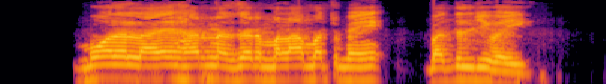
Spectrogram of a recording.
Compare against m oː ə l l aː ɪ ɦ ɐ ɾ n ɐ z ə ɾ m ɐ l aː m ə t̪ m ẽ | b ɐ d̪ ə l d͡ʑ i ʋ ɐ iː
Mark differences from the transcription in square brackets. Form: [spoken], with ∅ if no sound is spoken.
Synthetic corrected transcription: m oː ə l l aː ɪ ɦ ɐ ɾ n ɐ z ə ɾ m ɐ l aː m ə t̪ m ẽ | b ɐ d̪ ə l d͡ʑ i ʋ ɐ iː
